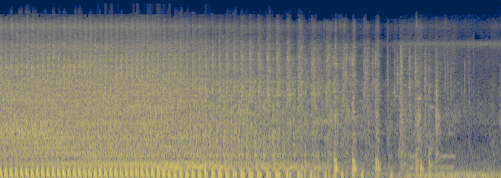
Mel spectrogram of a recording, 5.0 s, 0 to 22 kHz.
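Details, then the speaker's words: Briggs and Stratton–powered Craftsman DLT3000 riding mower, restarted at idle: even thumping turns ragged and skips before fading, sputtering a little at idle; owner plans to recheck the carburetor, cause unconfirmed. "I mean it does start in idle right now everything seems seems pretty good on it but I just want to make sure it's 100% you can hear it kind of sputter a little bit"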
